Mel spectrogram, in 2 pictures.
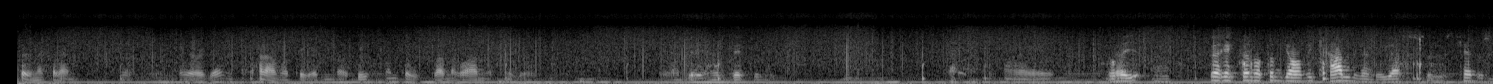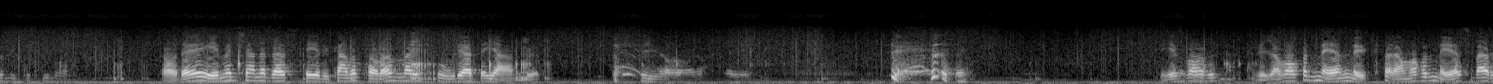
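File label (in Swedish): Sunnemo Värmland, dialekter; Folkminnen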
